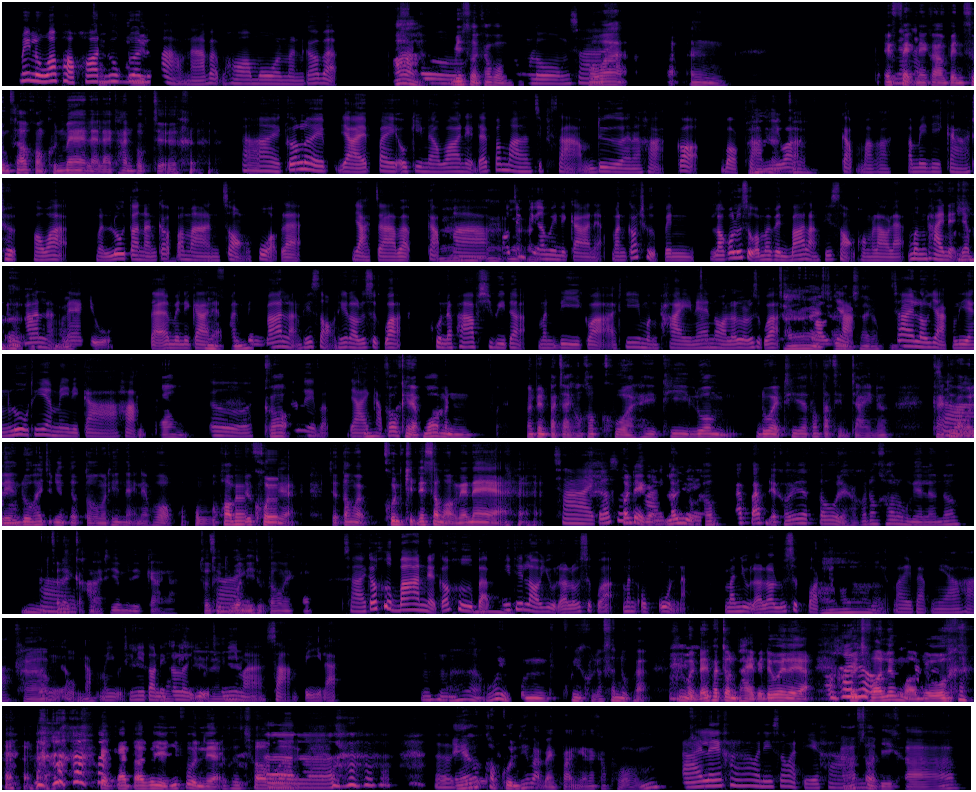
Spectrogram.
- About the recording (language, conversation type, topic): Thai, podcast, การย้ายถิ่นทำให้ความรู้สึกของคุณเกี่ยวกับคำว่า “บ้าน” เปลี่ยนไปอย่างไรบ้าง?
- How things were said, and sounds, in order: tapping; chuckle; unintelligible speech; chuckle; chuckle; laughing while speaking: "อ๋อ"; unintelligible speech; laugh; other background noise; laugh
